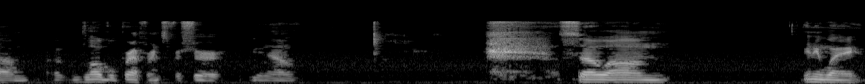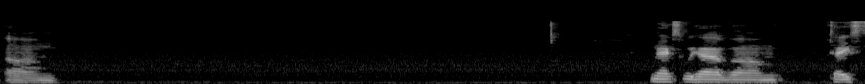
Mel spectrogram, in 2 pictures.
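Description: A young man speaks calmly and close by, in short bursts with pauses.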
